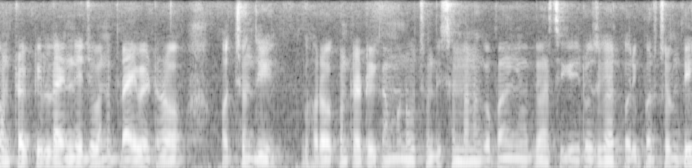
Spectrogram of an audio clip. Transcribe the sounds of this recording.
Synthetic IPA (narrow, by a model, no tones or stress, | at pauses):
kɔɳʈɾak̚ʈiɾlajnːed͡ʒobanepɾajbʱeʈɾɔː | t͡ʃʰɔnt̪i | ɡʱɔɾɔkɔɳʈɾak̚ʈiɾkamɔnɔut͡ʃʰɔnt̪isemanɔŋkɔpaĩmɔd̪ʱjɔasikiɾod͡ʒɔɡaɾkɔɾipɔɾt͡ʃʰɔnt̪i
